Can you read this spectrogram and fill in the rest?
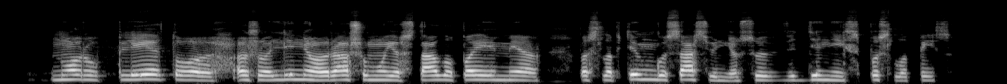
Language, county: Lithuanian, Kaunas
